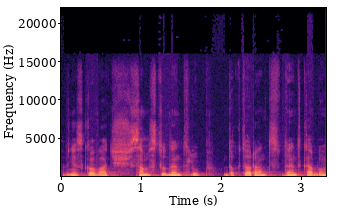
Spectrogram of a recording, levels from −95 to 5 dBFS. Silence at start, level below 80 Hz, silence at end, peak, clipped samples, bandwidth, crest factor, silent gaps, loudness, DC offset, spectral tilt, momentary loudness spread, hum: 0.05 s; -42 dBFS; 0 s; -2 dBFS; under 0.1%; 15 kHz; 18 dB; none; -20 LUFS; under 0.1%; -7 dB/octave; 9 LU; none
